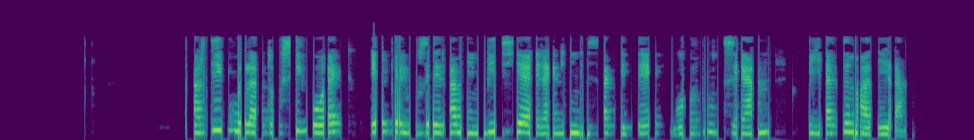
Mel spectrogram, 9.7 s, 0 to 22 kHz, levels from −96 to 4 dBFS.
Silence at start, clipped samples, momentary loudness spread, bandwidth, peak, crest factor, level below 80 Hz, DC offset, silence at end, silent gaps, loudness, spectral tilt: 1.95 s; under 0.1%; 11 LU; 7.8 kHz; 0 dBFS; 20 dB; -50 dBFS; under 0.1%; 0.7 s; 3.65-3.69 s, 7.98-8.08 s; -20 LUFS; -4 dB/octave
